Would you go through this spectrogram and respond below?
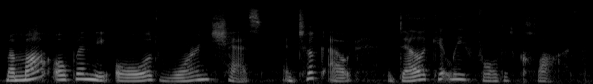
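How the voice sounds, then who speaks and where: A woman reading a children's story aloud with animated, deliberate, expressive narration. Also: on the low side, gravelly, a little hiss or hum.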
